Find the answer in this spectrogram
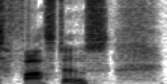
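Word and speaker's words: Phastos: box which i believe this character's name is fostos p h a p-h-a-s-t-o-s great minifigure great look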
